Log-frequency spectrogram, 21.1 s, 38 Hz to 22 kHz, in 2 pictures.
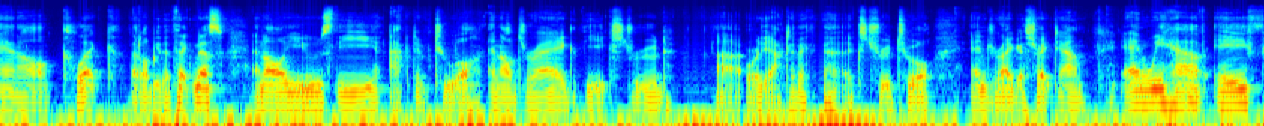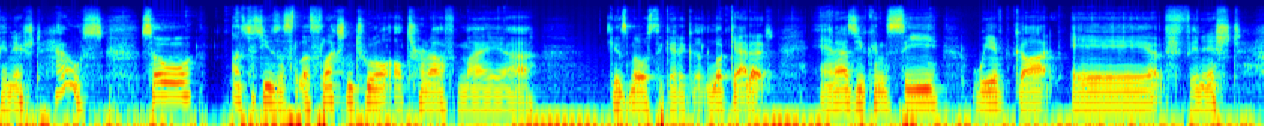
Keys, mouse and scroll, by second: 1.1 click, 3.2 click, 7.9-9.8 drag, 9.8-11.0 scroll down 1, 11.0-12.3 middle drag, 12.3 click, 14.6-17.1 drag, 17.1-18.9 middle drag, 18.9-19.3 scroll down 1, 19.3-20.4 scroll up 1, 20.4-21.0 middle drag.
